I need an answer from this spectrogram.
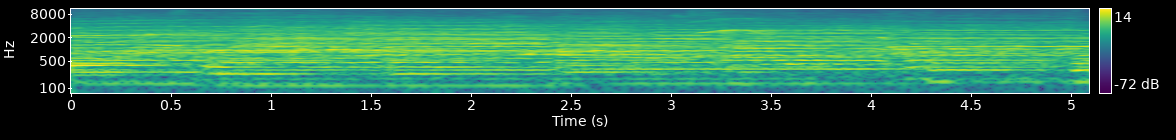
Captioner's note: audience clamoring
